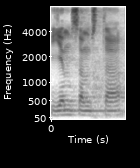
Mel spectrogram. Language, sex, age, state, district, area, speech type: Sanskrit, male, 18-30, Kerala, Ernakulam, urban, spontaneous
